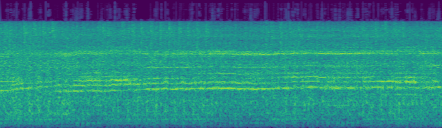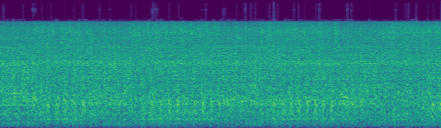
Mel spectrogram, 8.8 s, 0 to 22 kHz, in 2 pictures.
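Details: Briggs & Stratton 17.5 OHV single-cylinder lawnmower engine, muffler fitted, bottle-fed fuel, on a substitute carburetor; busy, slightly uneven beat with pitch wobble, running rough; carburetor judged junk, other carburetor to be refitted.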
